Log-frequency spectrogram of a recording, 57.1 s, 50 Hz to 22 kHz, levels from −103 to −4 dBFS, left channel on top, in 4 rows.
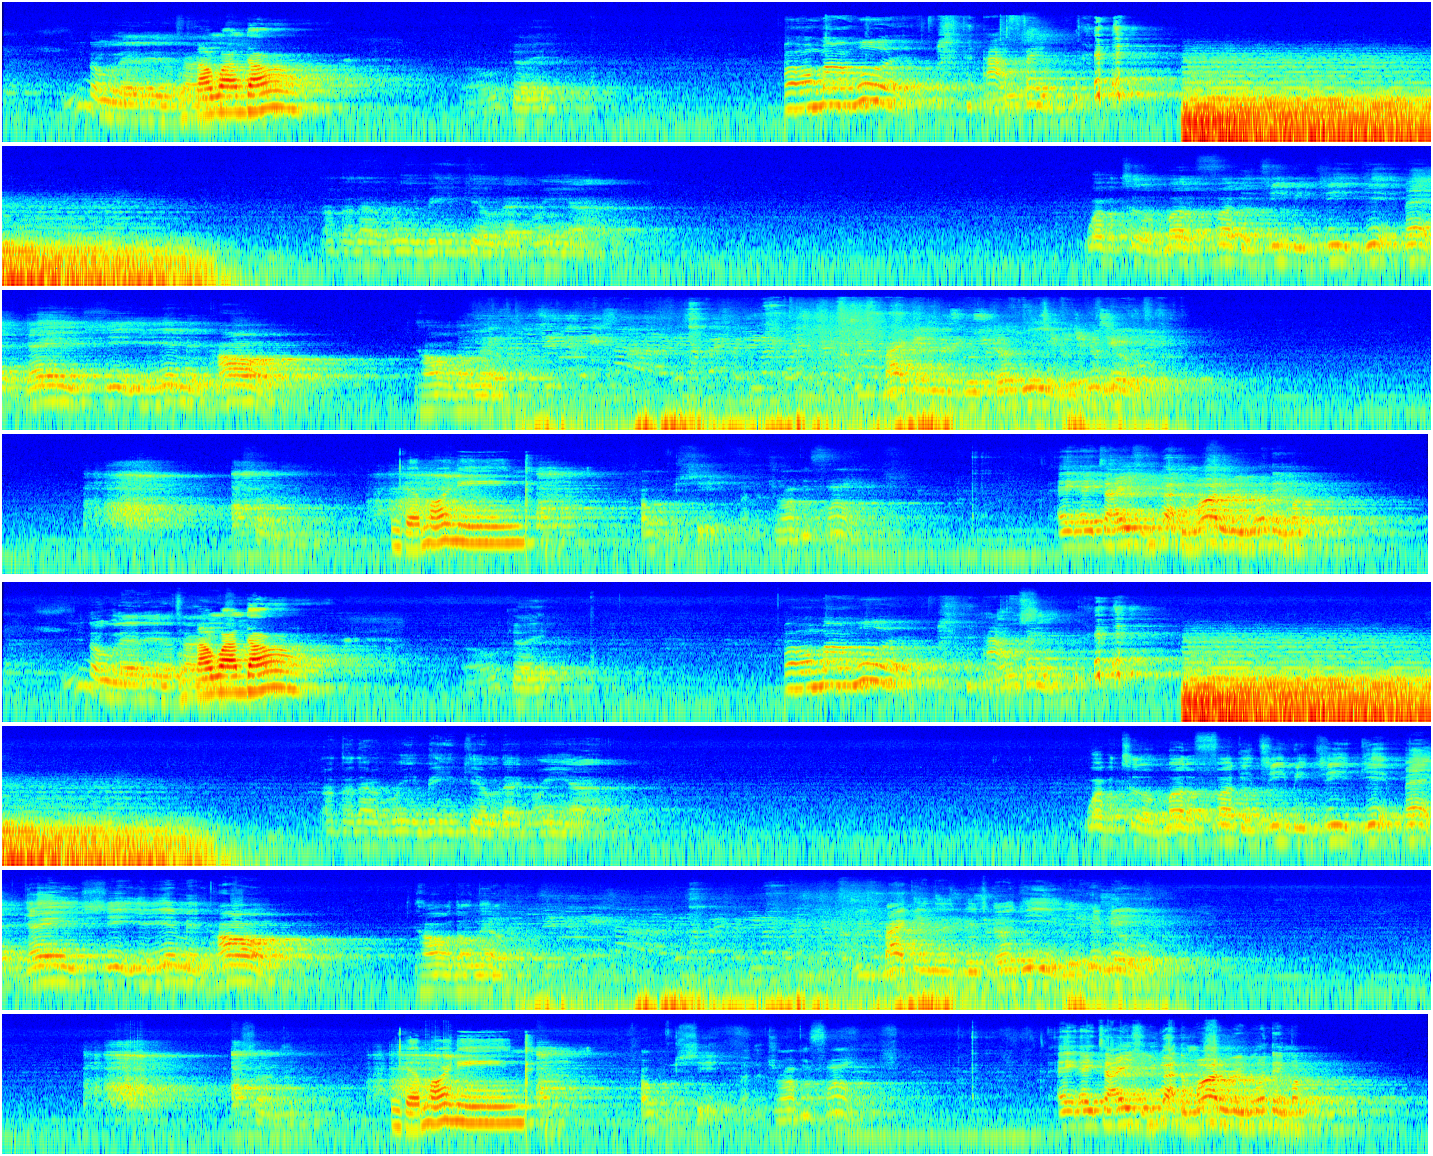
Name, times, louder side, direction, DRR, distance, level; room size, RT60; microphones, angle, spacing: voice 1, 0.6-2.5 4.6-5.5 9.7-10.5 17.5-20.3 25.1-31.3 32.7-33.6 37.0-40.1 45.1-45.8 48.3-48.4 48.8-48.9 49.3-51.8 52.8-53.0 53.4-55.8, right 2 dB, 60° right, 1 dB, 3.2 m, -33 dB
voice 2, 1.8-3.0 46.8-48.5, right 3 dB, 40° right, 11 dB, 0.7 m, -23 dB
voice 3, 7.8-11.3, left 1 dB, 35° left, 2 dB, 2.1 m, -33 dB
sound 1, 11.8-16.4, equal, ahead, 0.6 m, -23 dB
sound 2, 33.2-40.4, left 2 dB, 70° left, 1.1 m, -38 dB
sound 3, 43.7-44.3 45.2-45.3 46.5-47.5 48.2-48.4, right 3 dB, 80° right, 5.5 m, -38 dB
24.5 x 23.5 x 7.7 m, 2.7 s
head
